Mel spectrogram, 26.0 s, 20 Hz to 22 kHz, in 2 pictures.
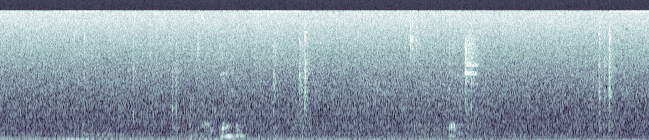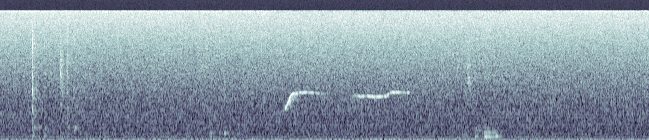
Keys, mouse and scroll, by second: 1.4-1.9 middle drag, 1.9-2.2 scroll up 1, 2.2-3.4 middle drag, 3.4 Tab, 4.3-4.6 scroll down 1, 4.6-6.0 middle drag, 6.0 ctrl+r, 9.3 2, 9.9 scroll up 1, 11.9 a, 12.1 a, 14.2 ctrl+r.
